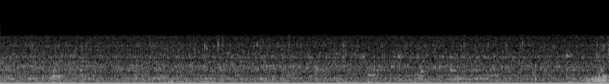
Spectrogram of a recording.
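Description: Steady underwater noise picked up by a diving video camera in its housing, with a few faint scattered ticks.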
